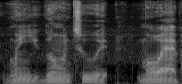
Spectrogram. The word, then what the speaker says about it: Moab: All right, when you go into it, Moab, how you of course pronounce it in the Hebrew, all right, because it's Ma'awab, all right, Mawab, all right, Mawab, all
